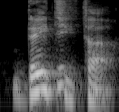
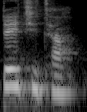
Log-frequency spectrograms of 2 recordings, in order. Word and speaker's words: 대취타: Daechwita. Daechwita. Daechwita.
